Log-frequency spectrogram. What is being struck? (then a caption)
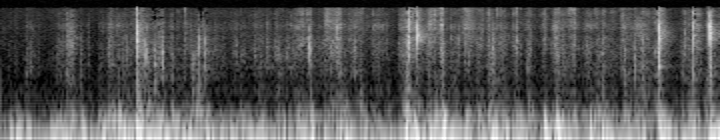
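Paper toilet rolls in plastic wrap. Fingertips tap and press on a pack of soft, hollow-cored paper toilet rolls wrapped in a thin clear plastic bag, resting on a sink counter. A steady run of quick, soft, dull thumps, heavy in the low end, comes with faint bright crinkles of the plastic. Each tap stops at once with no ring.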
